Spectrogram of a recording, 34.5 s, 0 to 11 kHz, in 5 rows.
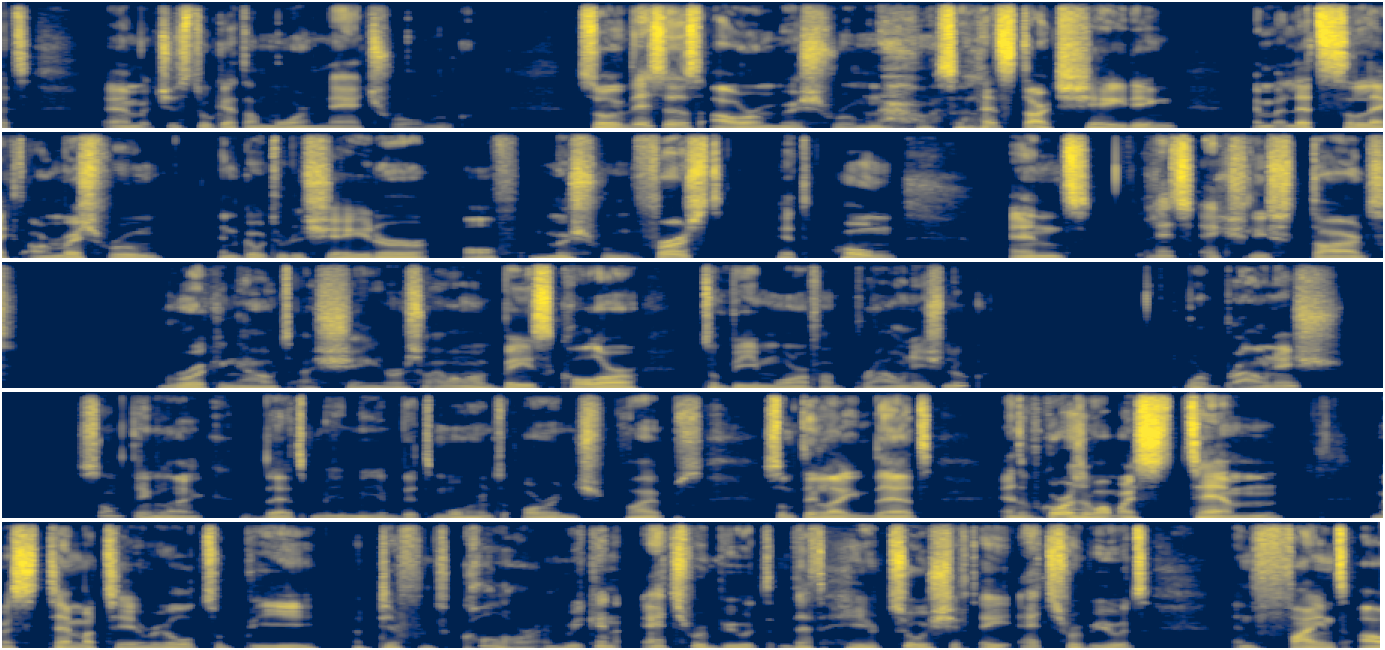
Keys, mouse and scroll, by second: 0.7 middle drag, 1.4 ctrl+s, 2.2 shift+middle drag, 8.0 click, 9.5 click, 9.8 click, 10.3 click, 11.2 Home, 12.4 middle click, 17.1 click, 18.1 click, 30.5 middle click, 32.0 shift+a, 33.7-34.5 drag.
